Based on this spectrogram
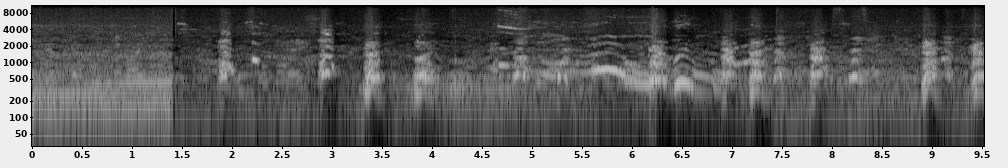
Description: People are talking, dogs are barking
